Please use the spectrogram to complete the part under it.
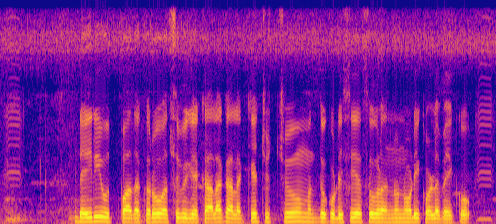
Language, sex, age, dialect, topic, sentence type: Kannada, male, 18-24, Mysore Kannada, agriculture, statement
